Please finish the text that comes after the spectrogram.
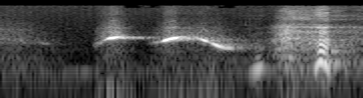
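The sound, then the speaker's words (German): A person whistles a two-part catcall, imitating how someone is whistled at: a rising note then a long swooping fall, fairly loud, followed by a brief burst of breathy voice or laughter. “Das zu imitieren, wie man selbst angepfiffen wurde.”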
